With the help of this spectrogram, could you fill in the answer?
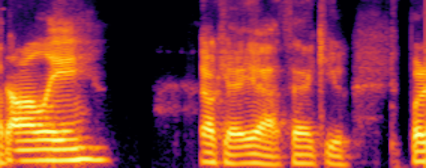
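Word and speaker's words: DALL-E: I don't want to mispronounce. What's your name? something like that. I think Joey probably may have it there, but I think it's Dolly. Yeah, it was Dolly.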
